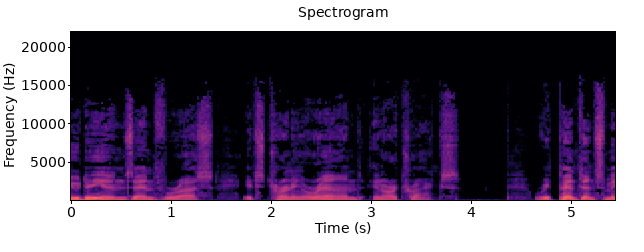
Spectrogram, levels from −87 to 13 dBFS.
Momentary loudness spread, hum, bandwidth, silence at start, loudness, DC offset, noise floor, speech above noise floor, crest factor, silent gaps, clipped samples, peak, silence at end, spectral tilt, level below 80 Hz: 15 LU; none; 16 kHz; 0 s; -30 LUFS; under 0.1%; -61 dBFS; 31 dB; 18 dB; none; under 0.1%; -12 dBFS; 0 s; -5.5 dB/octave; -58 dBFS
